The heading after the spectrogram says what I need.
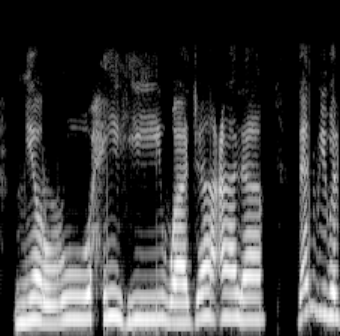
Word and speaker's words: روحه: make sure, yes, but make sure you're pronouncing the kasra. I don't want to hear ruhi, I want to hear ruhi. Mir ruhi. من روحه. That's better. Barakallah fiki.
